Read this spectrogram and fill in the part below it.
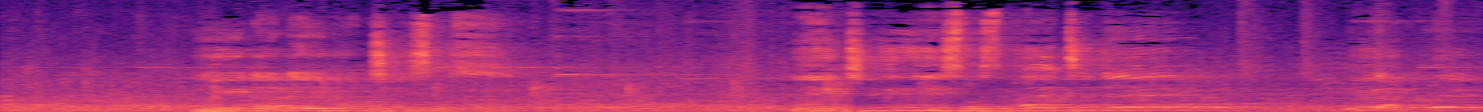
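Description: A man preaches loudly through a loudspeaker.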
